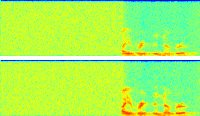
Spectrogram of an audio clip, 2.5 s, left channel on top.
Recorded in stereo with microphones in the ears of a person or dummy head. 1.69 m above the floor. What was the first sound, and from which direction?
A man speaking, 30° right (ahead or behind).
